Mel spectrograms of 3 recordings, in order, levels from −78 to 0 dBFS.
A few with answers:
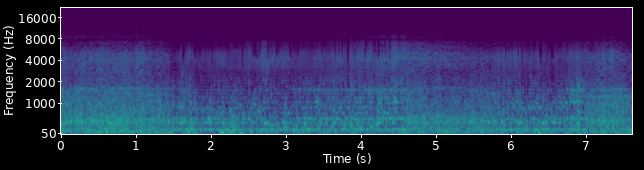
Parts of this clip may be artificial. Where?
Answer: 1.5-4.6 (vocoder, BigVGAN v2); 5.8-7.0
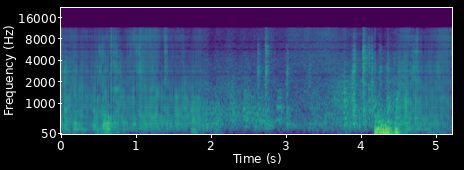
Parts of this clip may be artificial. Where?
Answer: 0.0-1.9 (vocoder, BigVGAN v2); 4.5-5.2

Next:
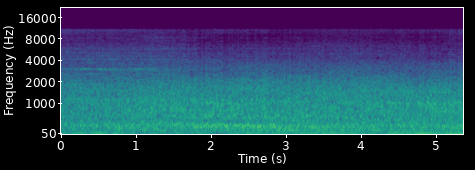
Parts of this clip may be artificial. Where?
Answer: none

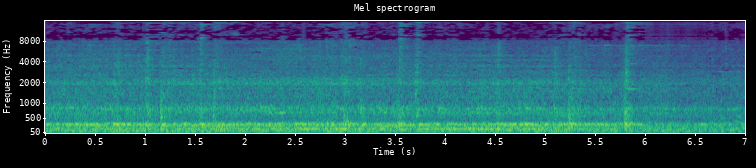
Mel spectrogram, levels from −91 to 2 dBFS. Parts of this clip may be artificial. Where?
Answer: 6.0-6.6 (autoencoder, DAC-VAE)

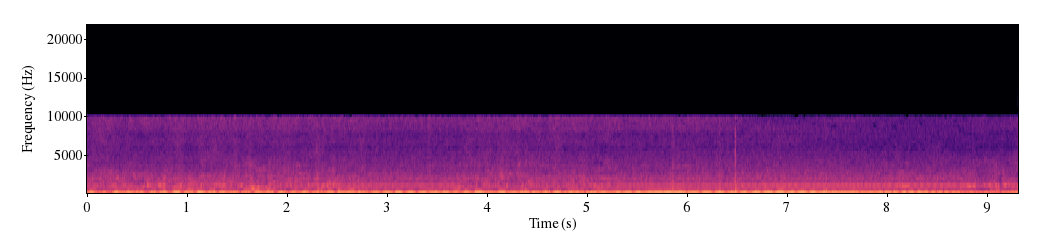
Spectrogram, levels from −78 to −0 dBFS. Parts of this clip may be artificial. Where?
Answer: 0.0-2.8 (codec, SNAC); 3.7-5.3; 8.9-9.3

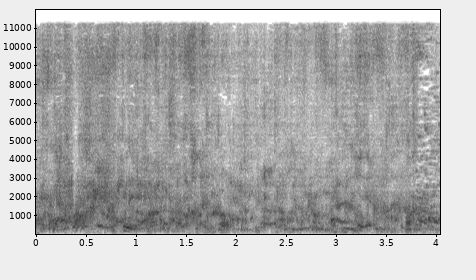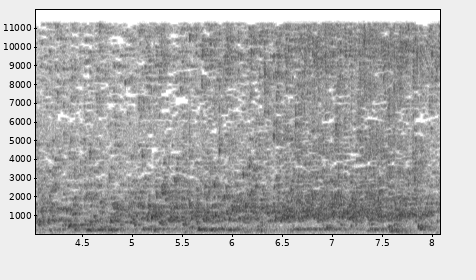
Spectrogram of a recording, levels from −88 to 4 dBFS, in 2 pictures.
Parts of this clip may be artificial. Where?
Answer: 0.0-3.8 (codec, HILCodec)

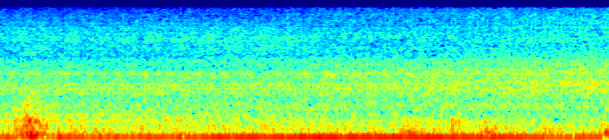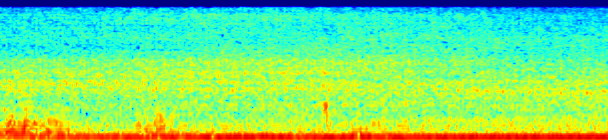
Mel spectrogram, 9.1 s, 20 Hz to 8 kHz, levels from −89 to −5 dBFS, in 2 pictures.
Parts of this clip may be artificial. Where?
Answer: 4.3-7.6 (vocoder, Vocos)

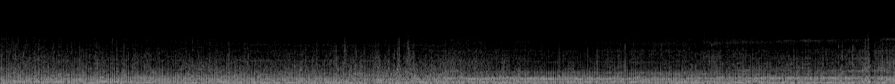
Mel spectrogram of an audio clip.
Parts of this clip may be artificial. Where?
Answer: 0.0-3.7 (vocoder, WaveNeXt); 5.2-9.0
